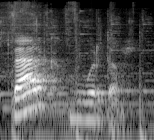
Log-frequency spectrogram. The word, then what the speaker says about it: werkwoorde: Werkwoorde. Once broken up, it is pronounced werkwoorde.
